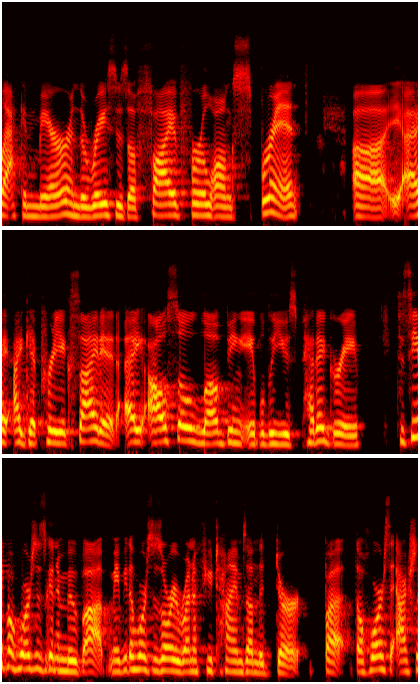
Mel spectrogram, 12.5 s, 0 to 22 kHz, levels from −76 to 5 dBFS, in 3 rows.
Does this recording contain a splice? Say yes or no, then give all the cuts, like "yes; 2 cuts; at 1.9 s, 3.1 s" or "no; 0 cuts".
no; 0 cuts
